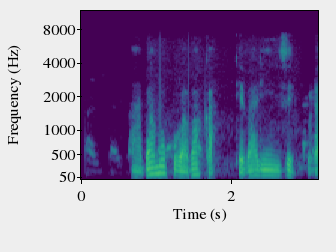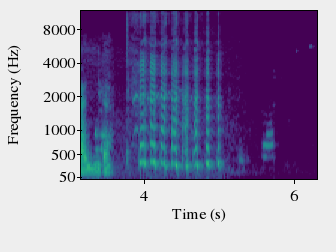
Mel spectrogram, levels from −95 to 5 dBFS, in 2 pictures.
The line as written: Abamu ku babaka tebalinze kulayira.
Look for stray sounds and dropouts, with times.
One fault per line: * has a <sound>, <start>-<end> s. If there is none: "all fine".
* has a laugh, 3.7-5.1 s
